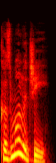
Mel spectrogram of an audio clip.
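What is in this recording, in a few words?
"cosmology", British English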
